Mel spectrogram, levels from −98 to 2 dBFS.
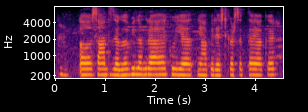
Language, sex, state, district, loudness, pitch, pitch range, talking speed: Hindi, female, Bihar, Gopalganj, -22 LUFS, 235 Hz, 225-240 Hz, 250 wpm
